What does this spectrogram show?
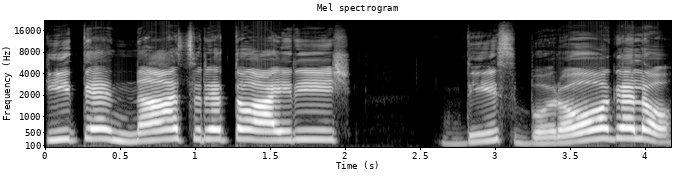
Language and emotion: Goan Konkani, happy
